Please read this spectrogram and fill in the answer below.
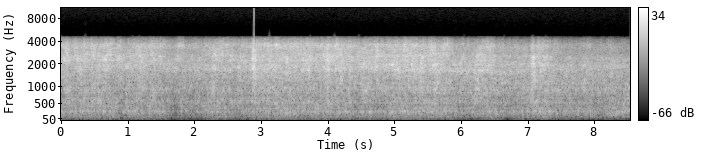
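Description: Steady vehicle running noise, an even rumble and hiss with no clear engine note. A sharp click comes about three seconds in, and a fainter one near the end.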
